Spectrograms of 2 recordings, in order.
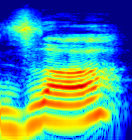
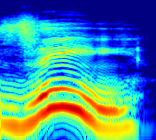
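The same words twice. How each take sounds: First: The word ends in a short, weak 'uh' vowel. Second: The word ends in a long 'ee' vowel. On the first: It comes before a consonant sound. "before a consonant you say the" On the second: It comes before a vowel sound. "before a vowel sound you say the"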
